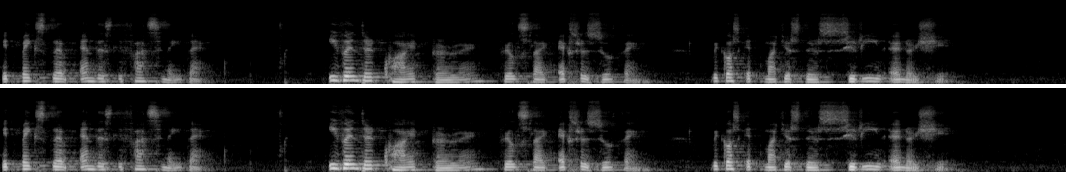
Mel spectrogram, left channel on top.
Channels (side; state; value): left; quieter; 3.4 dB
